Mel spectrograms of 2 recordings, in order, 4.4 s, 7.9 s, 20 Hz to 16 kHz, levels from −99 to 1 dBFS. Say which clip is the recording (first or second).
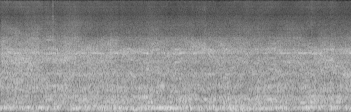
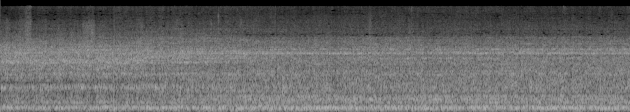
second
